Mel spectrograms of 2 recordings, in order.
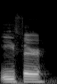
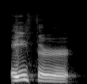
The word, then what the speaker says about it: aether: going to summon some ether I want the Allies uh wait it's pronounced ather not like ether so do you guys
